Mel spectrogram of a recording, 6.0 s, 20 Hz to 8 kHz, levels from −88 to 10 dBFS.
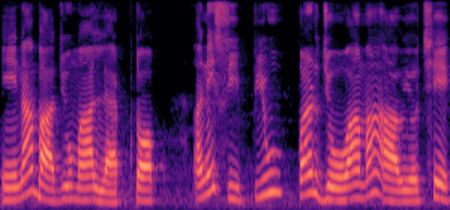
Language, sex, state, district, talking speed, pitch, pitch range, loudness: Gujarati, male, Gujarat, Valsad, 90 wpm, 170 Hz, 160-200 Hz, -17 LUFS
